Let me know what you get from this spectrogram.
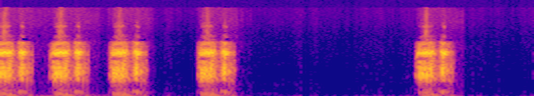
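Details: Frog giving harsh, buzzy croaks, each split into two quick pulses, four in a fast run, a gap of over a second, then one more and the start of another.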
